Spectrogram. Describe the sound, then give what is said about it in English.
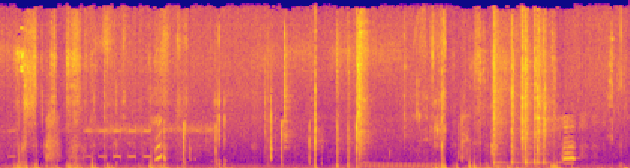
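Steady electronic beeps on an STD long-distance phone line, a few sustained mid-pitched tones that come and go amid a busy layer of clicks, crackles and rumbling line noise. “Oh, is that what those beeps are?”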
